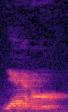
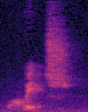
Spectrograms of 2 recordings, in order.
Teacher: the difference between the voice and voiceless w is what some people still distinguish as w and w h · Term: voiced and voiceless W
